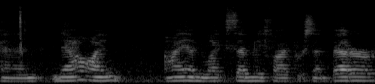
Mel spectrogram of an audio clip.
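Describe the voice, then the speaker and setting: A woman's very deep, low pitch at a moderate pace, amid noticeable background noise and audible room echo. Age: 60s. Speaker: patient giving testimonial, nurse. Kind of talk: testimony.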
